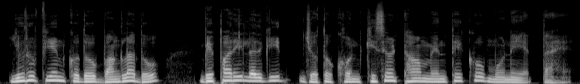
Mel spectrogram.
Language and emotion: Santali, neutral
